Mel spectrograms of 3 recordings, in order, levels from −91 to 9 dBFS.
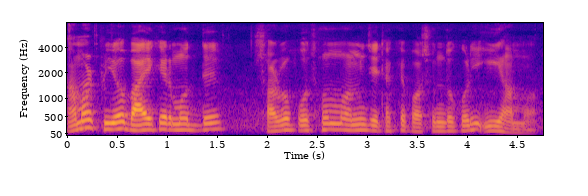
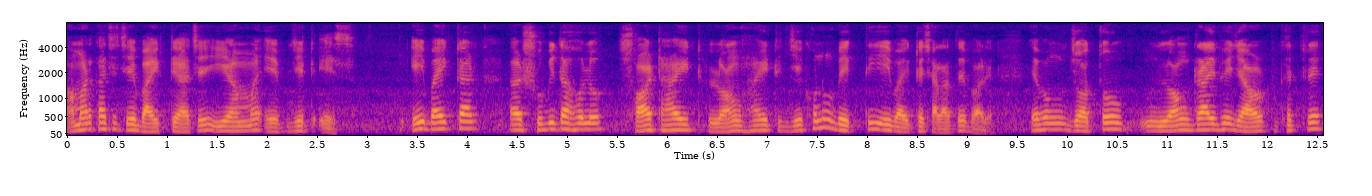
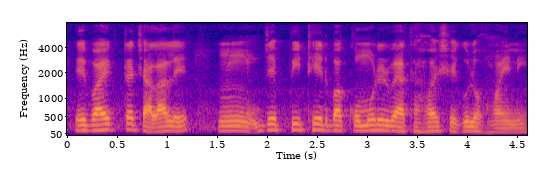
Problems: none marked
